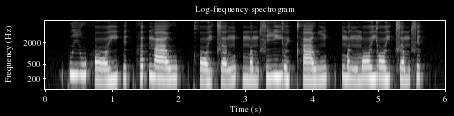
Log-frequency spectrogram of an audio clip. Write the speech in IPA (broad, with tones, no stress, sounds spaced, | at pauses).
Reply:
kʷ iː˥ w h ɔː˨˥ j | ɪ˨ k̚ h ɐ˥ t̚ m aː˧ w | kʰ ɔː˨˩ j t͡s ɐ˨˥ ŋ | m ɐ˨˩ m s iː˧ j ɵ˨ ɥ t̪ʰ aː˨˧ w ŋ ɪ˥ k̚ ɪ˧ k̚ m ɐ˨ ŋ m ɔː˧ j ɔː˨˧ j t͡s ɐ˨˧ m s ɪ˥ k̚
